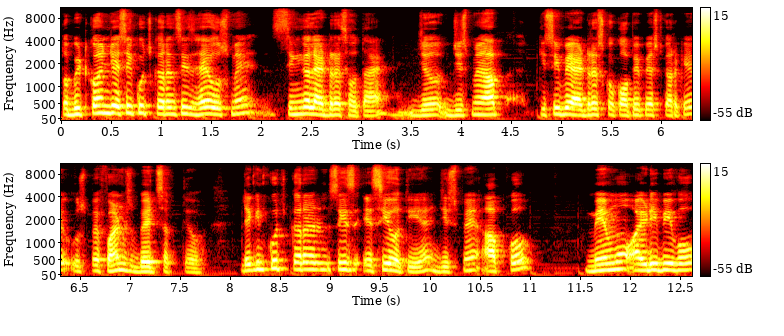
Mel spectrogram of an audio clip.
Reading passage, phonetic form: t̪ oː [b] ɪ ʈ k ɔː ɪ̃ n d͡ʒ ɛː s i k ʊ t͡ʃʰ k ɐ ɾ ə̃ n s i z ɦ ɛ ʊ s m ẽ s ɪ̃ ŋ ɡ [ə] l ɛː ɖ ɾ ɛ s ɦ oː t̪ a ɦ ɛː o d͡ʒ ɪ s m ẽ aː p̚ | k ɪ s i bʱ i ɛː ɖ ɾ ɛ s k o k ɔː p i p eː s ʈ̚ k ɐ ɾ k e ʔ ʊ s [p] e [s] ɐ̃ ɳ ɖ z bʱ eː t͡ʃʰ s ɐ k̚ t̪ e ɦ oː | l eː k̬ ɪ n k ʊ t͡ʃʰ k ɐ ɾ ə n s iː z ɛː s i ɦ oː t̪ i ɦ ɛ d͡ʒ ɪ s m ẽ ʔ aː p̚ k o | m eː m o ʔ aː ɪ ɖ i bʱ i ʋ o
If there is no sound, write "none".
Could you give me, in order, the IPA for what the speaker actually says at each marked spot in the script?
b, ə, p, f

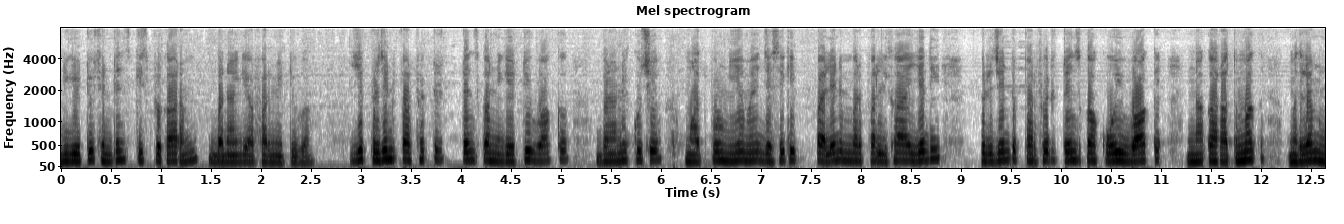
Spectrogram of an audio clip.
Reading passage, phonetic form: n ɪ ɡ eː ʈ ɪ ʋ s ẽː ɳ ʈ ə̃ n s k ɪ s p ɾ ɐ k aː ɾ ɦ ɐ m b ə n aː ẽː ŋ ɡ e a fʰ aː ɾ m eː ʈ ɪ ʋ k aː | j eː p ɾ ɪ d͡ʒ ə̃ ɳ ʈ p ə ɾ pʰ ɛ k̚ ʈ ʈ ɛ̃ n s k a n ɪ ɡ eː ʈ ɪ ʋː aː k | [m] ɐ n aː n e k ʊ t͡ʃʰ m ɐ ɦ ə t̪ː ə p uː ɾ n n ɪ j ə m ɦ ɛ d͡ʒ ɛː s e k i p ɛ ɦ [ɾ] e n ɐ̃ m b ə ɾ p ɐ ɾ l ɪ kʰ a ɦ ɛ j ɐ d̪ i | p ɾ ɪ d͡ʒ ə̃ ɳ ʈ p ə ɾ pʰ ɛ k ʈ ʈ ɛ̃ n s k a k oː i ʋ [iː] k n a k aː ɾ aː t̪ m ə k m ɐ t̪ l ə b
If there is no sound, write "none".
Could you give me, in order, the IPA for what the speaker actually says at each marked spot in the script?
b, l, aː

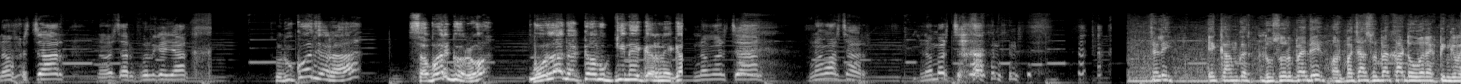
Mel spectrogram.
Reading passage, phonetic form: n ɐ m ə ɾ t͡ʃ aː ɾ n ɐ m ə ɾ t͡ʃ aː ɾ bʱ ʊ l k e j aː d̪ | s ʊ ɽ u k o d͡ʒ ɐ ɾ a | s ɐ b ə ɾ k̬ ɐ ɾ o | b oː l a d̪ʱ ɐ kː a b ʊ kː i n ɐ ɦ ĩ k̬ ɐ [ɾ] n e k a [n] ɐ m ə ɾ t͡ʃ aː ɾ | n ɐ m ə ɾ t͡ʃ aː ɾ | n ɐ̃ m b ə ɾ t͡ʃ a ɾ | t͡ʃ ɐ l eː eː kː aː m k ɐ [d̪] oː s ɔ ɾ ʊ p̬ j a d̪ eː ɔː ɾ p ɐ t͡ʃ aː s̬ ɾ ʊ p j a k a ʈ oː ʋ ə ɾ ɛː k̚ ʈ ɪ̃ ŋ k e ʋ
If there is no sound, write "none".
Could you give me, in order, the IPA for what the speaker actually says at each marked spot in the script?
ɾ, n, d̪

